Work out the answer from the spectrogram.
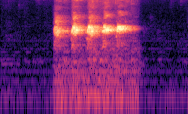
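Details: Odd-voiced sooty-headed bulbul: one short phrase of about five connected bright whistled notes, steady in pitch, lasting under a second.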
